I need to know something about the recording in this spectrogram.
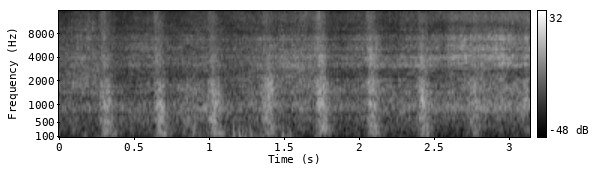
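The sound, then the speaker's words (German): A steam locomotive hisses steadily while releasing a quick, regular series of chuffing steam bursts, about three per second, with no voices, as it is being recoupled at a railway station. “Spannender war darum fast die Umkoppelung der Lokomotive, die hier stattfand.”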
